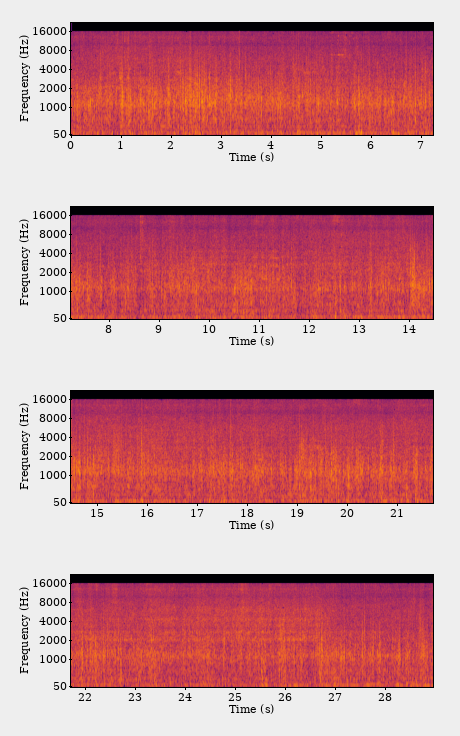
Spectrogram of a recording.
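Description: Steady running noise of a moving passenger train heard through an open carriage window: wheels on the rails and the rush of air past the car, with wind buffeting the microphone.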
